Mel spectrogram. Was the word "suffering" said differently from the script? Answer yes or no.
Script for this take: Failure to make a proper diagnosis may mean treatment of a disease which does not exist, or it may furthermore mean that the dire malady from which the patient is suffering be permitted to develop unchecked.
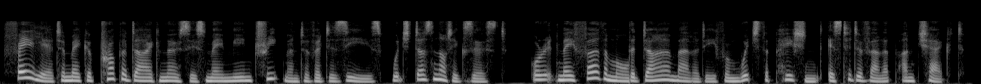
yes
